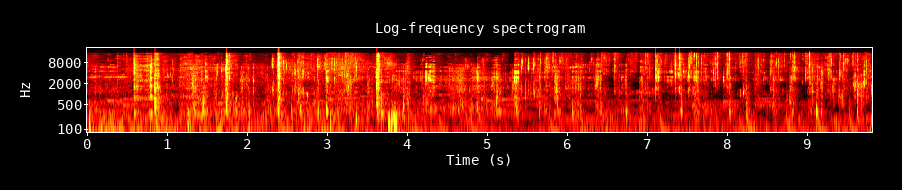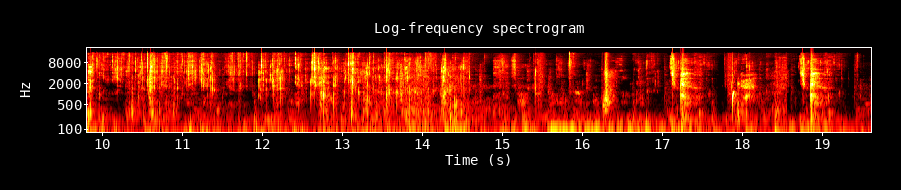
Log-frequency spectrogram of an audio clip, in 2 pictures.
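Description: Close-miked eating sounds: wet chewing and smacking with many quick, irregular sticky clicks.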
